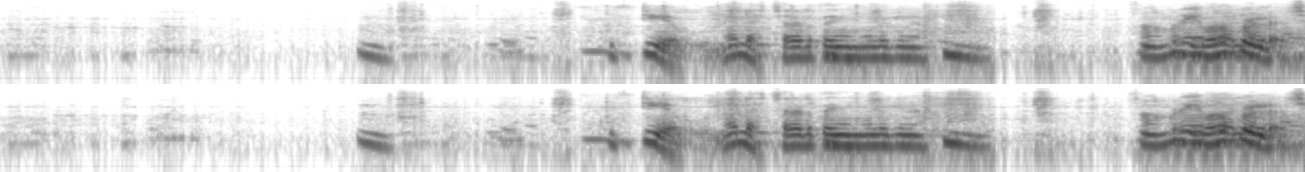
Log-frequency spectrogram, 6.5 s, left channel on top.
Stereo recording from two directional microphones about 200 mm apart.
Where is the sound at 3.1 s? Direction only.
30° right (ahead or behind).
